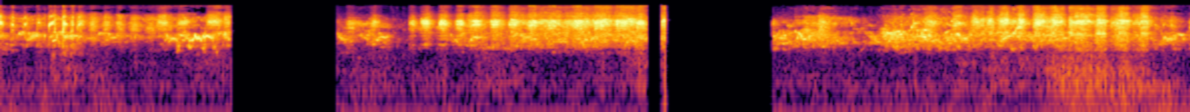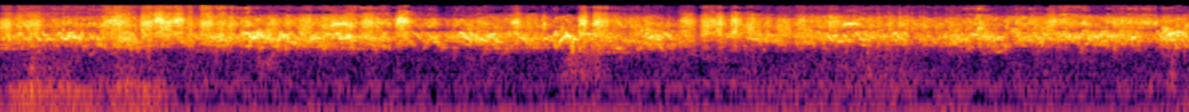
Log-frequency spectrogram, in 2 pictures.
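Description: Many budgerigars chirp and chatter busily close by.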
